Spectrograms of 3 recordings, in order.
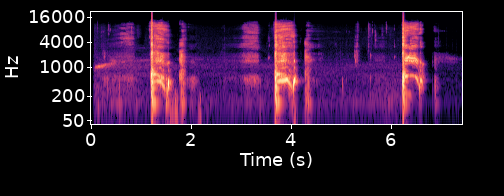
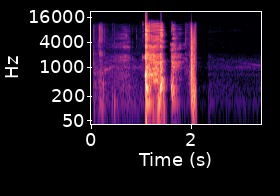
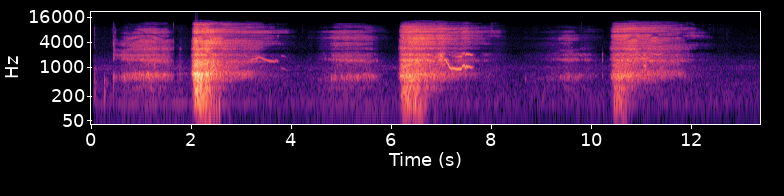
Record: {"three_cough_length": "7.4 s", "three_cough_amplitude": 32768, "three_cough_signal_mean_std_ratio": 0.29, "cough_length": "3.4 s", "cough_amplitude": 32768, "cough_signal_mean_std_ratio": 0.25, "exhalation_length": "13.4 s", "exhalation_amplitude": 30321, "exhalation_signal_mean_std_ratio": 0.36, "survey_phase": "beta (2021-08-13 to 2022-03-07)", "age": "45-64", "gender": "Female", "wearing_mask": "No", "symptom_cough_any": true, "symptom_runny_or_blocked_nose": true, "symptom_diarrhoea": true, "symptom_fatigue": true, "symptom_onset": "5 days", "smoker_status": "Never smoked", "respiratory_condition_asthma": false, "respiratory_condition_other": false, "recruitment_source": "Test and Trace", "submission_delay": "1 day", "covid_test_result": "Positive", "covid_test_method": "RT-qPCR", "covid_ct_value": 16.4, "covid_ct_gene": "ORF1ab gene"}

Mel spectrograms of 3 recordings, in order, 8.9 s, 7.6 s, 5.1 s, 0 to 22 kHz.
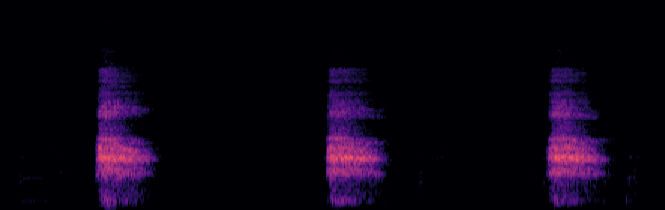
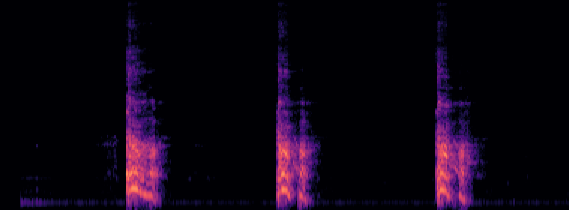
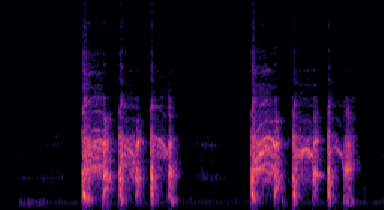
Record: {"exhalation_length": "8.9 s", "exhalation_amplitude": 10530, "exhalation_signal_mean_std_ratio": 0.39, "three_cough_length": "7.6 s", "three_cough_amplitude": 27923, "three_cough_signal_mean_std_ratio": 0.28, "cough_length": "5.1 s", "cough_amplitude": 25778, "cough_signal_mean_std_ratio": 0.51, "survey_phase": "beta (2021-08-13 to 2022-03-07)", "age": "45-64", "gender": "Male", "wearing_mask": "No", "symptom_cough_any": true, "smoker_status": "Never smoked", "respiratory_condition_asthma": false, "respiratory_condition_other": false, "recruitment_source": "REACT", "submission_delay": "2 days", "covid_test_result": "Negative", "covid_test_method": "RT-qPCR", "influenza_a_test_result": "Negative", "influenza_b_test_result": "Negative"}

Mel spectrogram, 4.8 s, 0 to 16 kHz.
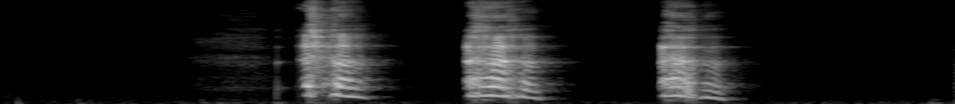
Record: {"three_cough_length": "4.8 s", "three_cough_amplitude": 13329, "three_cough_signal_mean_std_ratio": 0.34, "survey_phase": "beta (2021-08-13 to 2022-03-07)", "age": "45-64", "gender": "Female", "wearing_mask": "Yes", "symptom_runny_or_blocked_nose": true, "symptom_fatigue": true, "symptom_change_to_sense_of_smell_or_taste": true, "smoker_status": "Prefer not to say", "respiratory_condition_asthma": false, "respiratory_condition_other": false, "recruitment_source": "Test and Trace", "submission_delay": "2 days", "covid_test_result": "Positive", "covid_test_method": "LFT"}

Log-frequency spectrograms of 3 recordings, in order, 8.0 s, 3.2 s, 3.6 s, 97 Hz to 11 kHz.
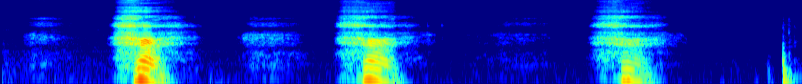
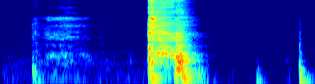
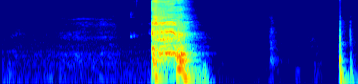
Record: {"exhalation_length": "8.0 s", "exhalation_amplitude": 31862, "exhalation_signal_mean_std_ratio": 0.26, "three_cough_length": "3.2 s", "three_cough_amplitude": 32768, "three_cough_signal_mean_std_ratio": 0.28, "cough_length": "3.6 s", "cough_amplitude": 32768, "cough_signal_mean_std_ratio": 0.27, "survey_phase": "beta (2021-08-13 to 2022-03-07)", "age": "18-44", "gender": "Male", "wearing_mask": "No", "symptom_runny_or_blocked_nose": true, "smoker_status": "Never smoked", "respiratory_condition_asthma": false, "respiratory_condition_other": false, "recruitment_source": "REACT", "submission_delay": "2 days", "covid_test_result": "Negative", "covid_test_method": "RT-qPCR", "influenza_a_test_result": "Negative", "influenza_b_test_result": "Negative"}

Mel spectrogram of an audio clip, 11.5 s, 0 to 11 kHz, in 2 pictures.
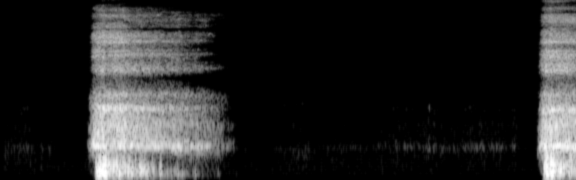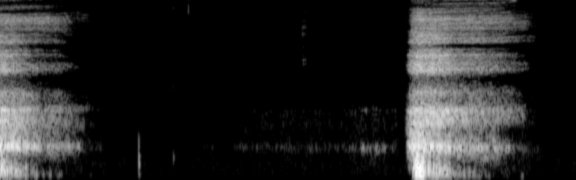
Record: {"exhalation_length": "11.5 s", "exhalation_amplitude": 27567, "exhalation_signal_mean_std_ratio": 0.32, "survey_phase": "beta (2021-08-13 to 2022-03-07)", "age": "18-44", "gender": "Female", "wearing_mask": "No", "symptom_cough_any": true, "symptom_runny_or_blocked_nose": true, "symptom_sore_throat": true, "symptom_fatigue": true, "symptom_headache": true, "symptom_onset": "3 days", "smoker_status": "Never smoked", "respiratory_condition_asthma": false, "respiratory_condition_other": false, "recruitment_source": "Test and Trace", "submission_delay": "1 day", "covid_test_result": "Positive", "covid_test_method": "RT-qPCR", "covid_ct_value": 18.0, "covid_ct_gene": "ORF1ab gene", "covid_ct_mean": 18.1, "covid_viral_load": "1200000 copies/ml", "covid_viral_load_category": "High viral load (>1M copies/ml)"}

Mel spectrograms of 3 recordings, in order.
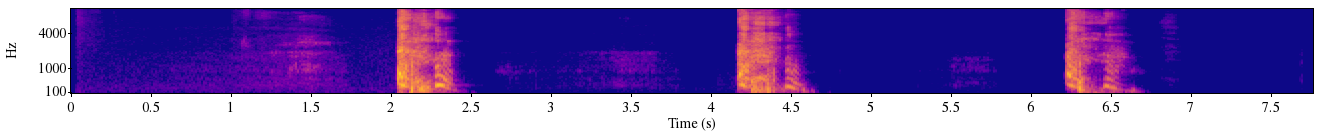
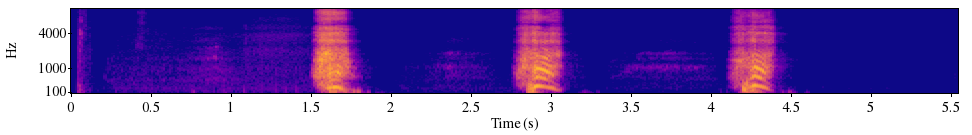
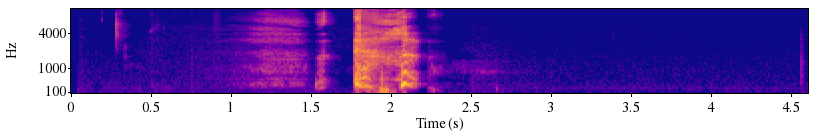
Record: {"three_cough_length": "7.8 s", "three_cough_amplitude": 32768, "three_cough_signal_mean_std_ratio": 0.22, "exhalation_length": "5.5 s", "exhalation_amplitude": 31664, "exhalation_signal_mean_std_ratio": 0.25, "cough_length": "4.6 s", "cough_amplitude": 32768, "cough_signal_mean_std_ratio": 0.2, "survey_phase": "beta (2021-08-13 to 2022-03-07)", "age": "45-64", "gender": "Female", "wearing_mask": "No", "symptom_none": true, "smoker_status": "Never smoked", "respiratory_condition_asthma": false, "respiratory_condition_other": false, "recruitment_source": "REACT", "submission_delay": "1 day", "covid_test_result": "Negative", "covid_test_method": "RT-qPCR", "covid_ct_value": 43.0, "covid_ct_gene": "N gene"}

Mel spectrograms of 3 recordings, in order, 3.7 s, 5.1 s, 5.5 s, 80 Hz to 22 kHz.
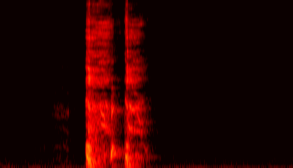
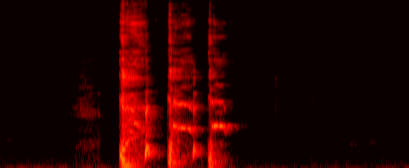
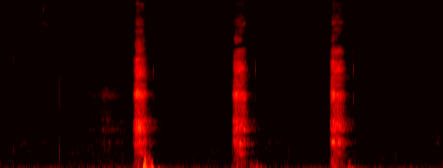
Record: {"cough_length": "3.7 s", "cough_amplitude": 4024, "cough_signal_mean_std_ratio": 0.3, "three_cough_length": "5.1 s", "three_cough_amplitude": 4180, "three_cough_signal_mean_std_ratio": 0.35, "exhalation_length": "5.5 s", "exhalation_amplitude": 1666, "exhalation_signal_mean_std_ratio": 0.3, "survey_phase": "alpha (2021-03-01 to 2021-08-12)", "age": "45-64", "gender": "Female", "wearing_mask": "No", "symptom_none": true, "smoker_status": "Never smoked", "respiratory_condition_asthma": false, "respiratory_condition_other": false, "recruitment_source": "REACT", "submission_delay": "2 days", "covid_test_result": "Negative", "covid_test_method": "RT-qPCR"}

